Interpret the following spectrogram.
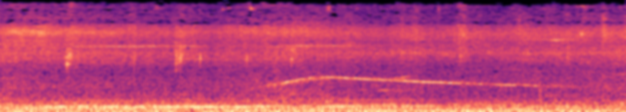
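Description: Street traffic with a steady low engine hum. About two and a half seconds in, a single siren wail rises quickly, then slowly falls away over the next few seconds.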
